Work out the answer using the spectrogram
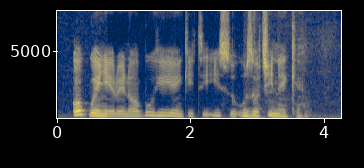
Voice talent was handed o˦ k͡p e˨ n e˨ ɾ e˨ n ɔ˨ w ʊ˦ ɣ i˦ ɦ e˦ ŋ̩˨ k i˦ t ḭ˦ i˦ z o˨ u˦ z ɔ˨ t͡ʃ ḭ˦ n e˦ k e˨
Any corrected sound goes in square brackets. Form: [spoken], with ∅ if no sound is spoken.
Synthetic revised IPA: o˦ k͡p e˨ [ɲ] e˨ ɾ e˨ n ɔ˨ [b] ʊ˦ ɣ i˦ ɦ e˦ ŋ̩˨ k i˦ t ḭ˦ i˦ [s] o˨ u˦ z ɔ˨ t͡ʃ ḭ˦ n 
